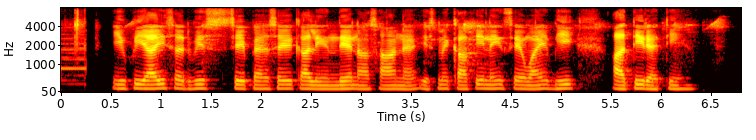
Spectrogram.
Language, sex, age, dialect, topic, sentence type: Hindi, male, 18-24, Kanauji Braj Bhasha, banking, statement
